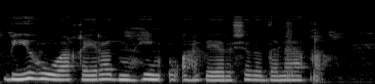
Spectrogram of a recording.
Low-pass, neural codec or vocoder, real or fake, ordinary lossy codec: 9.9 kHz; none; real; none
